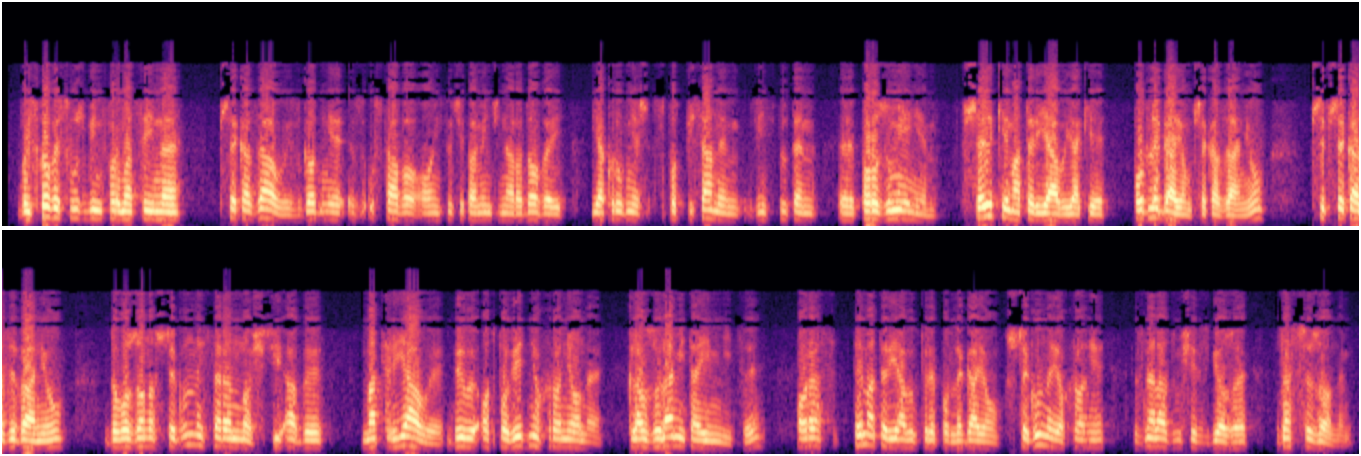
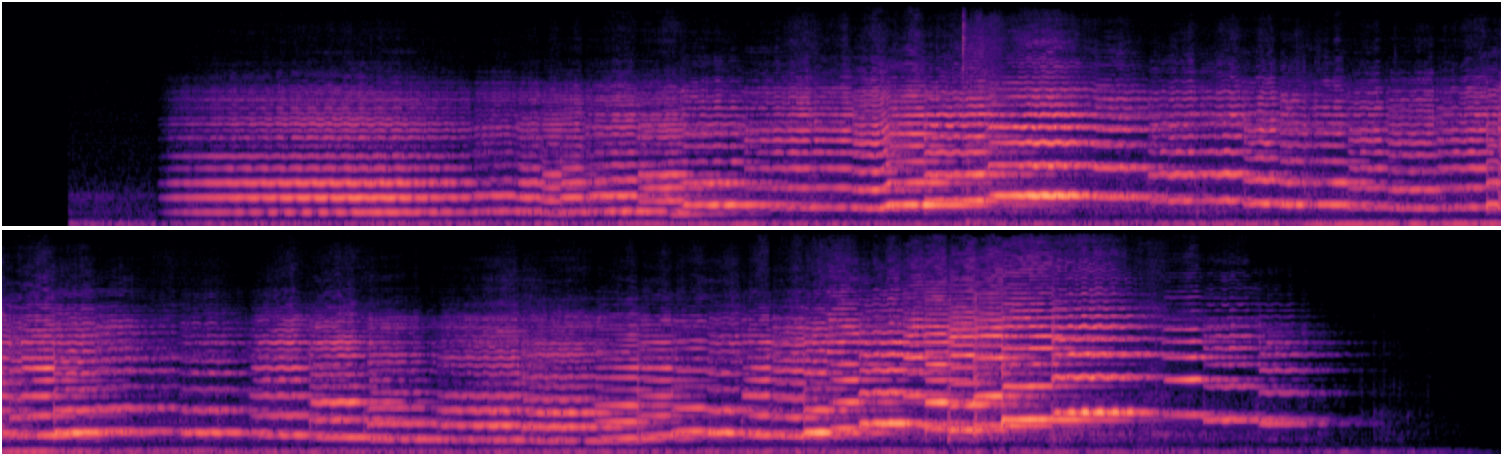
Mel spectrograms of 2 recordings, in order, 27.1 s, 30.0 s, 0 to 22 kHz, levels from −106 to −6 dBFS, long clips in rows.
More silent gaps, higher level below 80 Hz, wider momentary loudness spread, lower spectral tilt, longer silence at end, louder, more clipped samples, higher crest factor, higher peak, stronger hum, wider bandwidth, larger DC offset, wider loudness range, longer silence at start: neither; first, -54 dBFS vs -62 dBFS; second, 12 LU vs 16 LU; first, -6 dB/octave vs -2.5 dB/octave; second, 0.1 s vs 1.8 s; first, -13 LUFS vs -37 LUFS; first, 0.3% vs under 0.1%; second, 12 dB vs 18 dB; first, 0 dBFS vs -20 dBFS; neither; second, 7.4 kHz vs 18.5 kHz; neither; second, 5 LU vs 11 LU; second, 0.2 s vs 1.65 s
